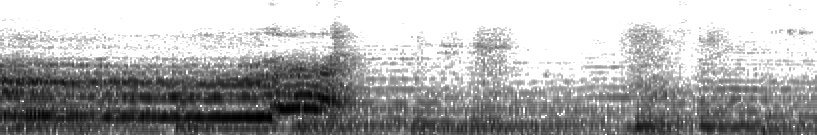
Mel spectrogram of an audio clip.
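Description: Background music with a stepping melodic line. Over it, a long held, voice-like cry falls slightly in pitch, then bends upward and breaks off about a second and a half in.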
